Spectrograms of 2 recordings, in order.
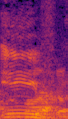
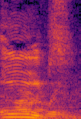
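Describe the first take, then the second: First: The name ends without an S sound. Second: The name ends with an S sound. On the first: The speaker calls it right. "Drop the S, people. It is Eve" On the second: The speaker calls it wrong. "not Eves"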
